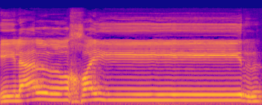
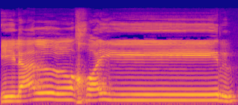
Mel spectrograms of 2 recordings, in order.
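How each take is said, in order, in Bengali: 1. এখানে ওয়াকফ হয় এবং শেষের স্বরটি টানা হয়। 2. এখানে ওয়াকফ হয় এবং শেষের স্বরটি টানা হয়।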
